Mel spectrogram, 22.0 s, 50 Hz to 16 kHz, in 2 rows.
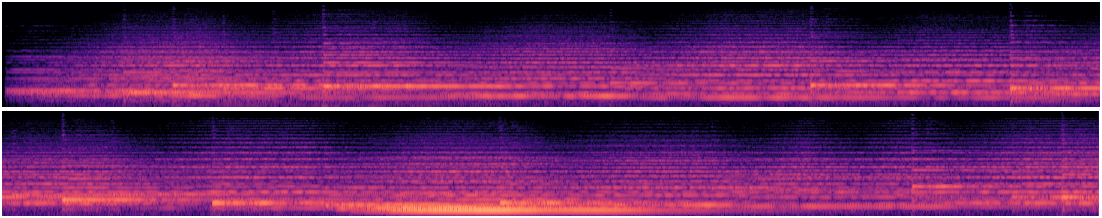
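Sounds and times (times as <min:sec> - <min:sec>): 
light ambient music: 0:00.1 - 0:21.9.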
